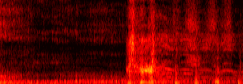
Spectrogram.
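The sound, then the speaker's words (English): Tiger growling in a few rough, pulsing bursts that start abruptly after a quiet, humming stretch and then trail off in short rumbles. “He could possibly capture John Preston. I've certainly captured a tiger.”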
